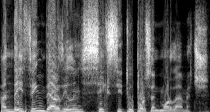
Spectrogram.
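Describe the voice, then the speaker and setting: Music plays behind a man as he speaks. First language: not English. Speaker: gaming video creator. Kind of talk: gameplay tutorial. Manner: halting, many restarts and repetitions; casual, swears.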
